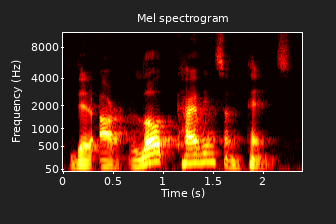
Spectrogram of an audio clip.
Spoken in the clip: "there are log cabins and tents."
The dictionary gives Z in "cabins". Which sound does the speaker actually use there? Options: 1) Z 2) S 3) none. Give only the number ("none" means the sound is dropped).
2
